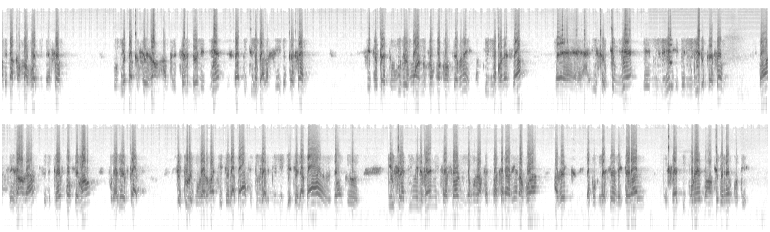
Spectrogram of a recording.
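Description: A caller's voice over a telephone line, thin and narrow-sounding, speaking in phrases separated by short pauses.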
